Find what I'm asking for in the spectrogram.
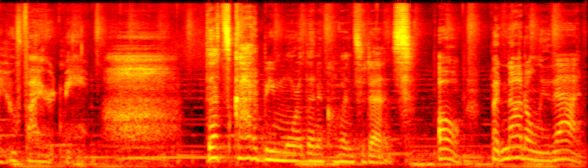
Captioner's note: gasps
